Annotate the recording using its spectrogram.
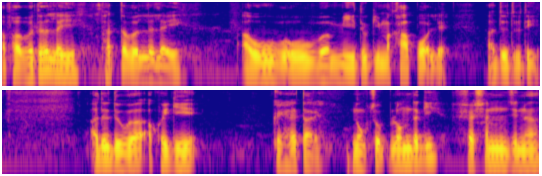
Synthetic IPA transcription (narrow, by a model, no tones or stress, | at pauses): ɐpʰɐbɐdɐlɐjpʰɐtːɐβɐlɐlɐjɐ̰ububɐmiduɡimɐkʰapot̚lḛ | ɐ̰dududi | ɐ̰duduɡɐʔɐ̰kʰojɡi | kɐjɦajtaɾenoŋ̚sup̚lomdɐɡipʰesɐnzinɐ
